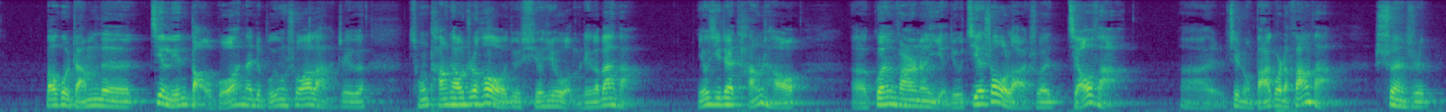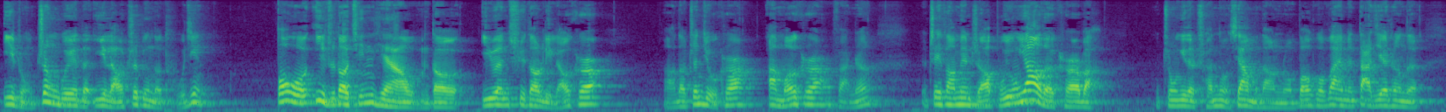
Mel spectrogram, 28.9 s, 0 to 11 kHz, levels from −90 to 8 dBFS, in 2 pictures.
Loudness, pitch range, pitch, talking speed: -16 LUFS, 110-160 Hz, 140 Hz, 265 characters per minute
